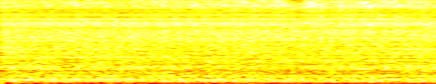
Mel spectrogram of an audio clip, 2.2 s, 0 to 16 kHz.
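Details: 1997 Lexus LX450 (FZJ80), 185k miles, engine bay at idle, accelerator cable recently replaced: steady, even low idle rumble with the cooling fan whooshing over it, no knocks or misses. Normal healthy idle.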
